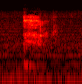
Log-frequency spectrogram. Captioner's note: tense music; tense music continues; sighing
